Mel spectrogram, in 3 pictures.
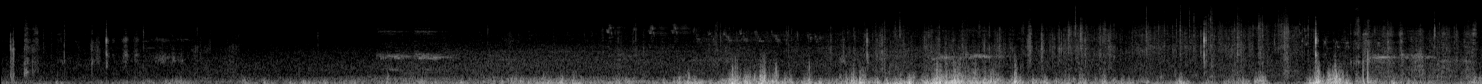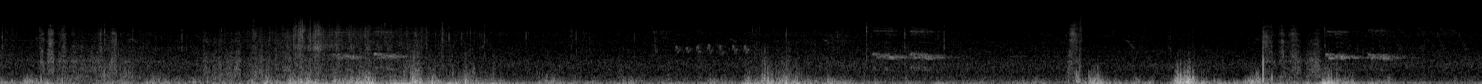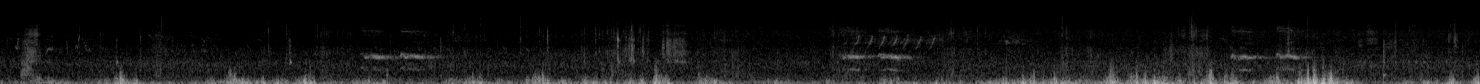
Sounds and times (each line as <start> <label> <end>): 3.8 weird-sounding squawking bird 4.6
13.4 weird-sounding squawking bird 14.4
23.5 weird-sounding squawking bird 24.4
28.1 weird-sounding squawking bird 29.1
33.2 weird-sounding squawking bird 34.1
38.0 weird-sounding squawking bird 39.1
41.8 weird-sounding squawking bird 42.8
